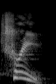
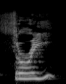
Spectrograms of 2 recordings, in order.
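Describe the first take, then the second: First: It begins with a plain T sound. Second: It begins with a TH sound. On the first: "les Irlandais, ... ils vont dire tree" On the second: "au lieu de dire three"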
